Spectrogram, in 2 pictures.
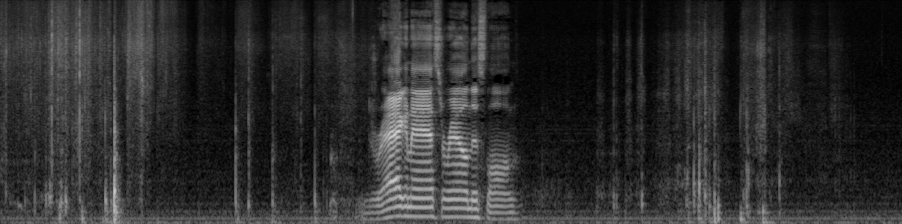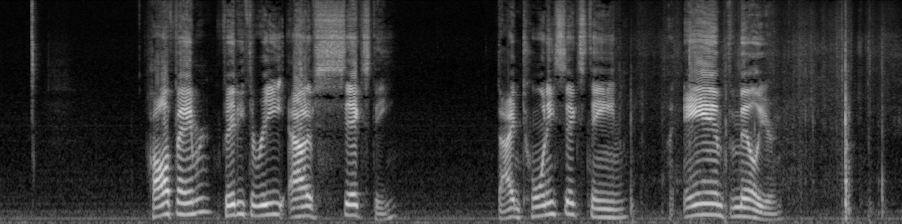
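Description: A cardboard box is handled and tapped, with short soft knocks and rustles.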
